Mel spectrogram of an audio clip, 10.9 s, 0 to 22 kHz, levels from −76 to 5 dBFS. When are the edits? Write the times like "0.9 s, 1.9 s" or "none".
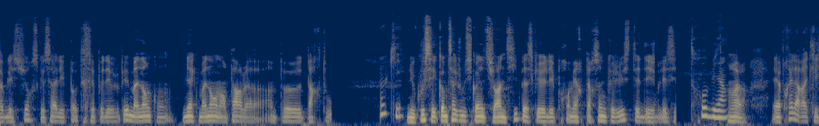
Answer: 1.0 s, 2.4 s, 4.0 s, 6.3 s, 8.7 s, 9.1 s

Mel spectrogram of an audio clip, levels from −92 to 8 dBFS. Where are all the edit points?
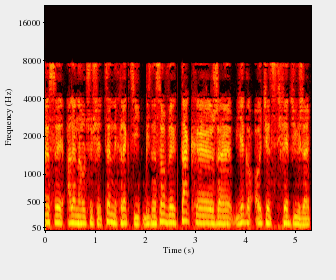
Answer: none

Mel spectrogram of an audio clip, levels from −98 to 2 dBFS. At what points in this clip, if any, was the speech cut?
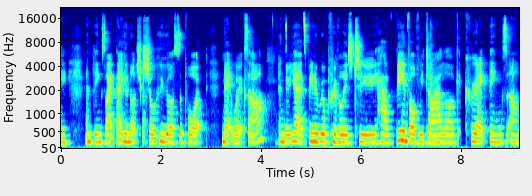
1.6 s, 4.5 s, 8.0 s

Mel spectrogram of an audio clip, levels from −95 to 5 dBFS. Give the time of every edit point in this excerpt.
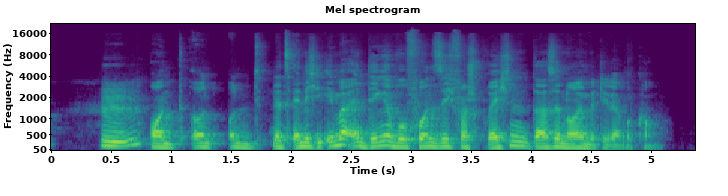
2.2 s

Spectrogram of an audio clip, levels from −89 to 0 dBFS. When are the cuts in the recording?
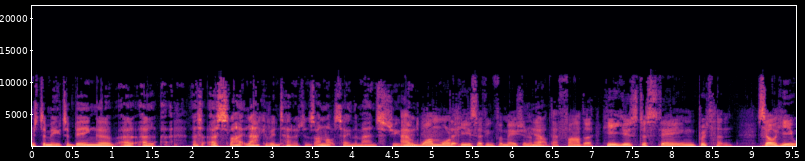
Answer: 7.1 s

